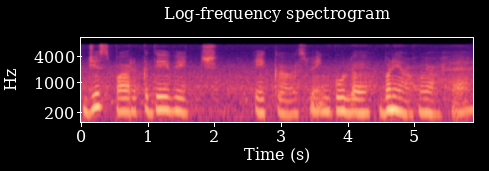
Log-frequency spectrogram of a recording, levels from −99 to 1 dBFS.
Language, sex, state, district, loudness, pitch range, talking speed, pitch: Punjabi, female, Punjab, Kapurthala, -19 LUFS, 205-235 Hz, 100 wpm, 220 Hz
